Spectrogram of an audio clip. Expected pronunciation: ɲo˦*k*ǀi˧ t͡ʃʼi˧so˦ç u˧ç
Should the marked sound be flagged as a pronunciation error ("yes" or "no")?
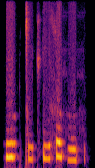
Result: no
